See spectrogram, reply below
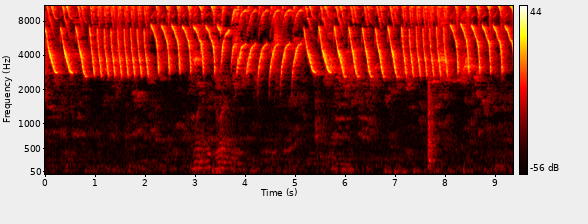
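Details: Kalitan-style canary singing vigorously: a continuous torrent of fast, high, sweeping notes repeated in rolling trills with no pauses. Faint human voices and a soft low background hum sit underneath.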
